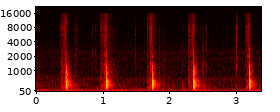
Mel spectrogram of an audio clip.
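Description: A kitchen knife makes five crisp, evenly spaced chops through a celery stalk on a cutting board while it is bias-cut into thin slices. The cuts sound close and distinct, with no talking.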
